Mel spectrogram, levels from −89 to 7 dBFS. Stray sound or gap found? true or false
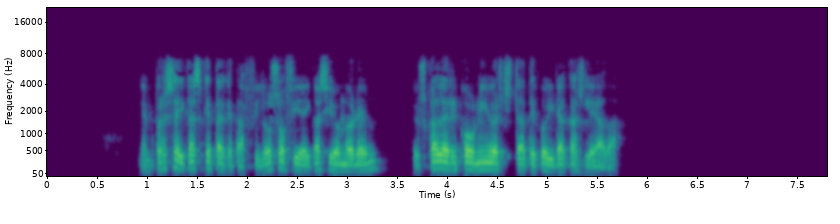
false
